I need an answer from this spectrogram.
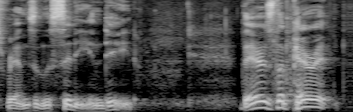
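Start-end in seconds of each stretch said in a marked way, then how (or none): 2.4-3.5 high, delighted exclamation; excited cry. A narrator's reading. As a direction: cry out on spotting an old favourite. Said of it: "cried Scrooge".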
